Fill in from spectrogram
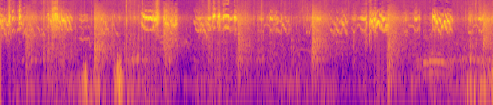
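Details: Lovebirds, small social parrots, give high shrill chirps and squeaky chatter in irregular bursts, mixed with repeated wing flutters and rustling.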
